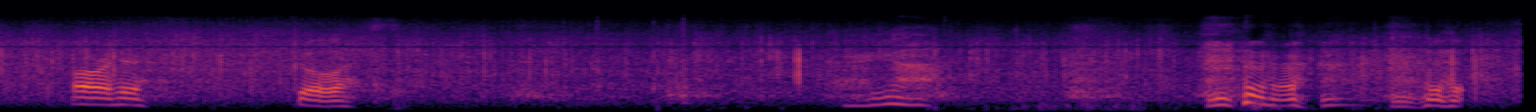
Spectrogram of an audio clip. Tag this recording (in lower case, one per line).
speech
